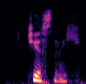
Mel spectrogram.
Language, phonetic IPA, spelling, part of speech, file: Russian, [ˈt͡ɕesnɨj], честный, adjective, Ru-честный.ogg
- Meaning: honest, upright, fair (not to be confused with честно́й (čestnój))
